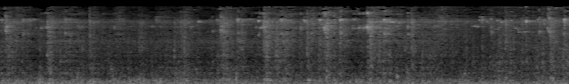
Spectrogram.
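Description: Mumbai suburban electric local train passing close by: a steady rumble from the running train, with its wheels clacking irregularly over the rail joints.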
